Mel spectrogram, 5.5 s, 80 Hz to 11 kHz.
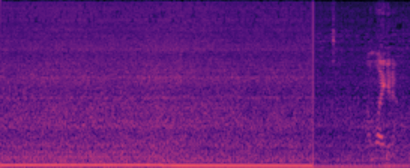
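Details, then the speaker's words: Cutlass V8 on a cool October test drive after MSD HEI coil, module, Moroso wires and new plugs: deep, even note pulling smoothly up through the gears, no skips, pops or stumbles; slight pre-ignition noted, probably timing. "all right guys so we're very impressed we're very pleased with the results here we've been driving around for about I don't know 15 minutes now and this thing just beautiful"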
